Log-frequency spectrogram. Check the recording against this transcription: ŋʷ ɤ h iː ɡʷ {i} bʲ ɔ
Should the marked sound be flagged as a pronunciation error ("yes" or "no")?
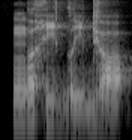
no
